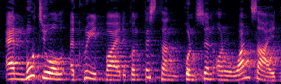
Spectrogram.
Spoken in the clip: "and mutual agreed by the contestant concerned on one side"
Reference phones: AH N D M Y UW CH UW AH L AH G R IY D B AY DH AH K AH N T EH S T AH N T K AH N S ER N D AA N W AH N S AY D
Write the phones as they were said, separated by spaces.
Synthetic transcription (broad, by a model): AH N M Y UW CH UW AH L AH G R IY D B AY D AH K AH N T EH S T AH N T K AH N S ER N AA N W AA N S AY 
